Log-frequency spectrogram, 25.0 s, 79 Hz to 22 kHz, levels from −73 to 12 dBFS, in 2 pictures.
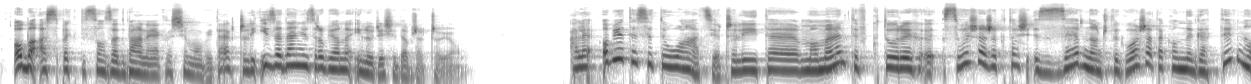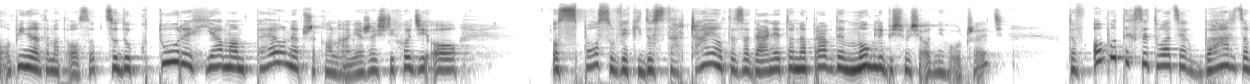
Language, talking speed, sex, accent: Polish, 170 wpm, female, native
